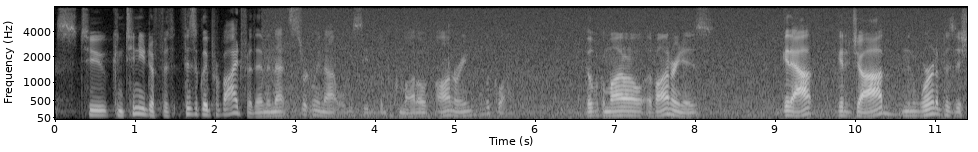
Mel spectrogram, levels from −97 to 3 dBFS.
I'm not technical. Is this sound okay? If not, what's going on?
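Yes, it's fine: the speech comes across as it should after ordinary call microphone processing, and the room noise that picks up around 2.5 seconds stays well below the talking.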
